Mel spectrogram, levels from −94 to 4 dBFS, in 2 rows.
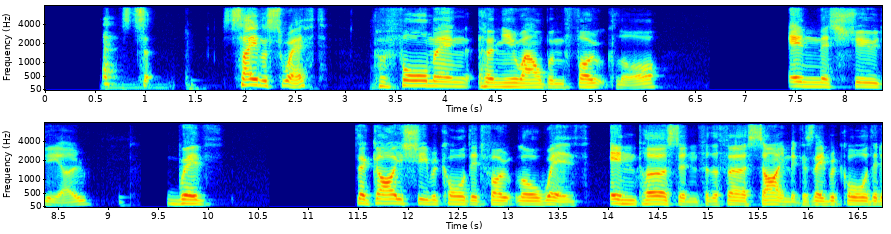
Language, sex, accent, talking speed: English, male, British, 95 wpm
